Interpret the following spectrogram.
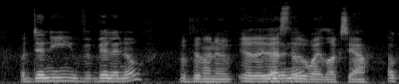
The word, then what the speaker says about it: Villeneuve: But Denis Villeneuve?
